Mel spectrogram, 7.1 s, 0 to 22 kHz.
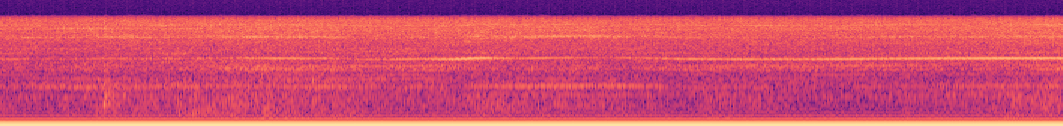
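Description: Electric motors and rotors of an E-flite Blade CP collective-pitch RC helicopter running on an 11.1 V battery: a steady whine with several tones that drift slightly in pitch.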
